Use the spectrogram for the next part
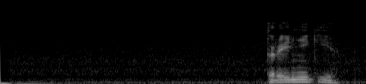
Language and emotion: Russian, neutral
